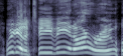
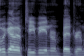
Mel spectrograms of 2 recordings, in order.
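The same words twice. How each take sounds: First: We got a T V said louder and higher with a rising tune; mock proud. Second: Said in the usual way. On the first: Shown as a demonstration. Streamer mocking his own old-fashioned brag about the TV. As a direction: announce owning a TV like it's nineteen ninety-five. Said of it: "like it's fucking nineteen ninety-five". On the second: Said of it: "I said that like it's nineteen ninety-five".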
